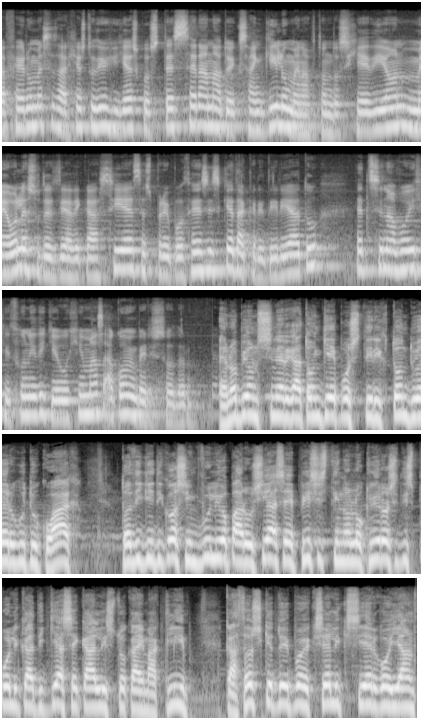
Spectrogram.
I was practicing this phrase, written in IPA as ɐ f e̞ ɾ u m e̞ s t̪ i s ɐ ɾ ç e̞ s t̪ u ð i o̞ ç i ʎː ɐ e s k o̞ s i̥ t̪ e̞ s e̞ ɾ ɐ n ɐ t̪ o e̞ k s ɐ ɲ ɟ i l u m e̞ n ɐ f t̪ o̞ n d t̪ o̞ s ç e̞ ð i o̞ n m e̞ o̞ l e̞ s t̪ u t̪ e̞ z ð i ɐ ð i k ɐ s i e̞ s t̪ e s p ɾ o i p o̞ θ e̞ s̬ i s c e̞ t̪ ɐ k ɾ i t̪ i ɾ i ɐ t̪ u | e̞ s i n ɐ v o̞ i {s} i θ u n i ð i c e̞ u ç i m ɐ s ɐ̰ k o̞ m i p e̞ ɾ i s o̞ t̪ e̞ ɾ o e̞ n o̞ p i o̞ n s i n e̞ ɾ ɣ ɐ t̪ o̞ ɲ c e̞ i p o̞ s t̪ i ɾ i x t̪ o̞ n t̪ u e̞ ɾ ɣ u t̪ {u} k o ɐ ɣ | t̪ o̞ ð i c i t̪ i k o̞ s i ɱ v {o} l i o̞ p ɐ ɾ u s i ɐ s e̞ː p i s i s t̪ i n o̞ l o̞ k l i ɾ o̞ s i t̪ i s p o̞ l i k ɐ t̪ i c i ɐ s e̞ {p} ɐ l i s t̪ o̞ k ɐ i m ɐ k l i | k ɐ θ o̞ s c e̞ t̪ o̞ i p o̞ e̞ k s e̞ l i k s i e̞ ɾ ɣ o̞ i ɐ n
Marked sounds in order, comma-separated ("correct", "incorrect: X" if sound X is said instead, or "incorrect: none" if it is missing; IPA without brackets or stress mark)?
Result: incorrect: θ, correct, incorrect: u, incorrect: k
